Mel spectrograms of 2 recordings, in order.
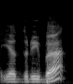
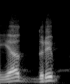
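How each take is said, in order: First: The word ends with a short a vowel. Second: The word ends on a consonant, no vowel. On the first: The verb is in the accusative (nasab) case. "akhirnya fathah" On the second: The verb is in the jussive (jazm) case. "akhirnya su sukun"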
